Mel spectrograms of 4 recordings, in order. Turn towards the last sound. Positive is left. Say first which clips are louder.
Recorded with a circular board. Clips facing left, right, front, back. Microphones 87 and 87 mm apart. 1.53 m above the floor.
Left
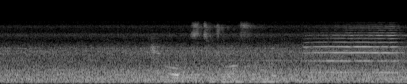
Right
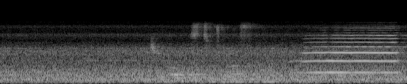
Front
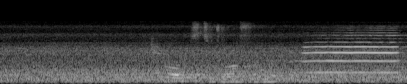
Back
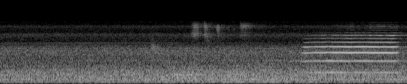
# right 4 dB, front 1 dB
turn(degrees=-75)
